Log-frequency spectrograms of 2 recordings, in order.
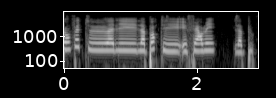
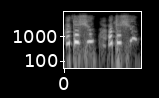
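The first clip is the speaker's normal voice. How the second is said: loud alarmed yelling; panicked shouting; 12 semitones higher, 10 dB louder, faster than usual. Real, not acted. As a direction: shout a frantic warning. Monstre surgit, il crie. (cri de panique)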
